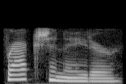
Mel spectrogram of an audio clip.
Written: fractionator

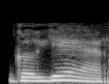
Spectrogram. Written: gliere

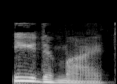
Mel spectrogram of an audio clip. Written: edomitic

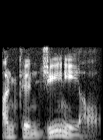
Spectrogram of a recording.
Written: uncongenial

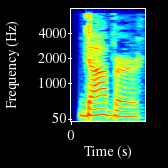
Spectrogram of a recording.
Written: dobber

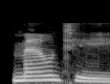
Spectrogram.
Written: mounty

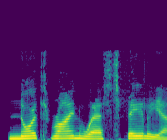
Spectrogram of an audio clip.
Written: north rhine westphalia

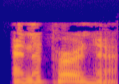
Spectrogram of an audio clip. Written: anapurna

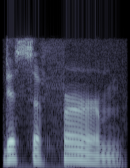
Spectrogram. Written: disaffirm

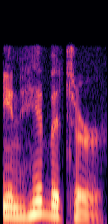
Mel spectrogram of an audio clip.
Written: inhibitor

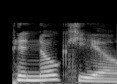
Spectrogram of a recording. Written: pinocchio

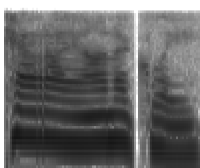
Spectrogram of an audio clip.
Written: cationically

